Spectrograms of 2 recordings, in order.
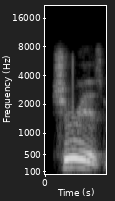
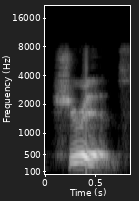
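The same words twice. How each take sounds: First: SURE hit firmly and a bit louder; emphatic sure. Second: Said in the usual way. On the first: A narrator's reading. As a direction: lean into "Sure is" with conviction. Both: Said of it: "I say".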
